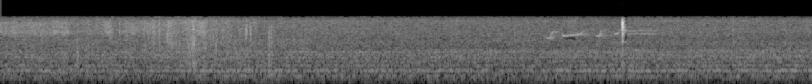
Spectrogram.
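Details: Honey bees inside a workshop they had unexpectedly begun visiting. A constant low humming drone continues without a break, with a few brief high squeaks and one sharp click near the end.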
